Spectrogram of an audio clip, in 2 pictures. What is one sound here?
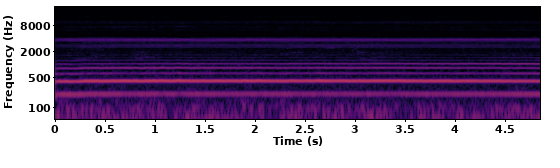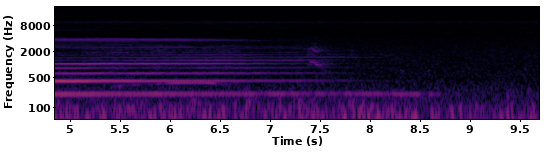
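A singing bowl rings with a clear tone and slowly fades.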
